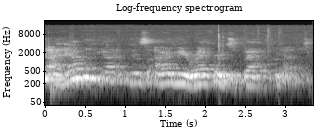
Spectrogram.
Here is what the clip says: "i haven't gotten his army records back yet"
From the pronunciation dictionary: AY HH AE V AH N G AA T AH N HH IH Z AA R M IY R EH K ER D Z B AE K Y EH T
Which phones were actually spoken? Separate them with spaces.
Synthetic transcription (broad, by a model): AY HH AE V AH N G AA T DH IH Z AA R M IY R EH K ER D Z B AE K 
